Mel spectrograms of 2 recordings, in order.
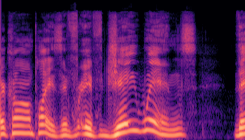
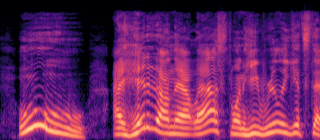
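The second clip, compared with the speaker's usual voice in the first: ordinary talk, nothing marked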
